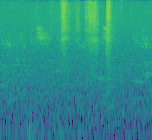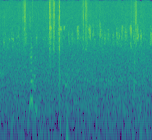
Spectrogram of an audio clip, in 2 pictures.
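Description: Faint rustling and scratching of stiff paper yarn being drawn through crocheted stitches with a metal tapestry needle, in a few short scrapes about a second in and again about four seconds in.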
